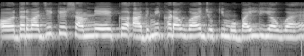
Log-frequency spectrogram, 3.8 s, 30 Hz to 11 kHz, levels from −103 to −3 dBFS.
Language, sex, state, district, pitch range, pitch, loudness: Hindi, female, Bihar, Saran, 235-265 Hz, 255 Hz, -14 LUFS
